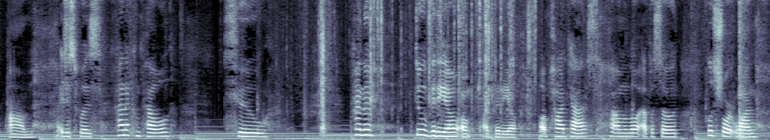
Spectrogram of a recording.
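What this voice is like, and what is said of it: Out of breath speaking. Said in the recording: “Excuse any of the background noise or my out of breathness.”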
